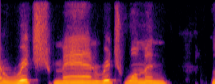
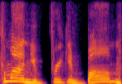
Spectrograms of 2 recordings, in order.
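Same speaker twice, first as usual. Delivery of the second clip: mild heckling yell, pitched up; 6 semitones higher than usual. Host on the show retells yelling at the TV during sports: retelling a yell at the TV. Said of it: "And then you're yelling at the T V".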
